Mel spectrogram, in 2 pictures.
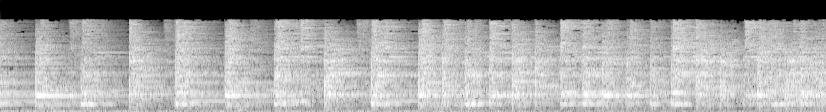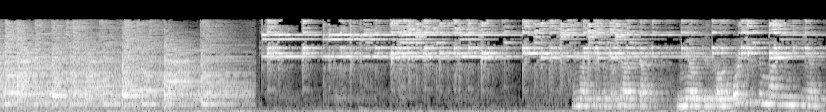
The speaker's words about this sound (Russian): Еще один интересный инструмент называется клепало. Клепало из металлических пластинок. Тоже прародители колоколов.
